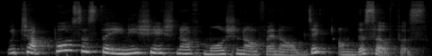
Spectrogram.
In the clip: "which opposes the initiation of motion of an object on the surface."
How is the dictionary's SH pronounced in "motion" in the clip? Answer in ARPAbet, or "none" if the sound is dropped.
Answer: SH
